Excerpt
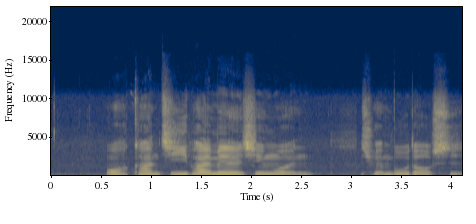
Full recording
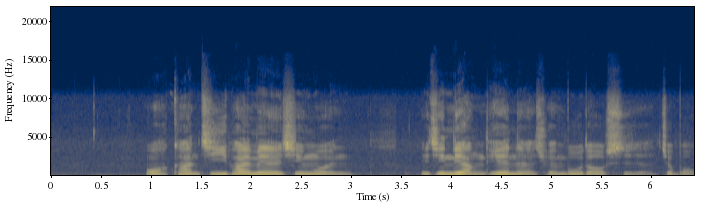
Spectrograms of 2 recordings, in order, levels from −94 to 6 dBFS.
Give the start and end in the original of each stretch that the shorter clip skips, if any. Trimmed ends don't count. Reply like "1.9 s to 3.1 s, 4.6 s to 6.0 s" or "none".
3.5 s to 4.8 s

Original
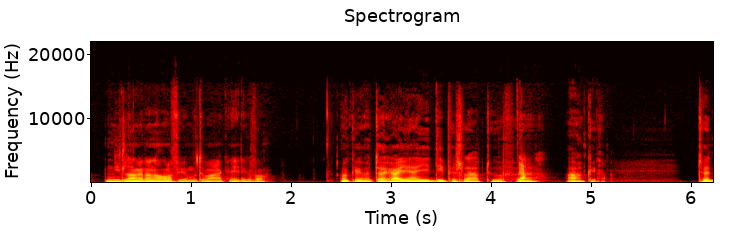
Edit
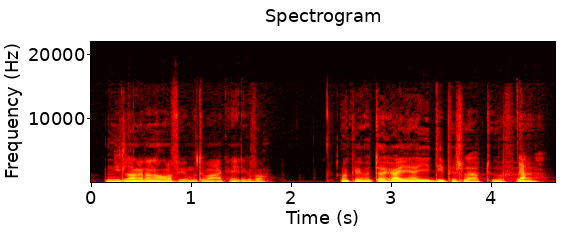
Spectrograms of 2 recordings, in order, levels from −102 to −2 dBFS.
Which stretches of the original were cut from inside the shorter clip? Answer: none

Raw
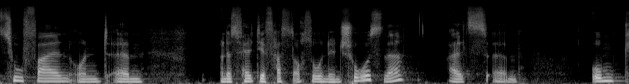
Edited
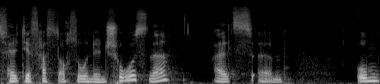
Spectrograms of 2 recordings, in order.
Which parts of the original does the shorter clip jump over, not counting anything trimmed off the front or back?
none

